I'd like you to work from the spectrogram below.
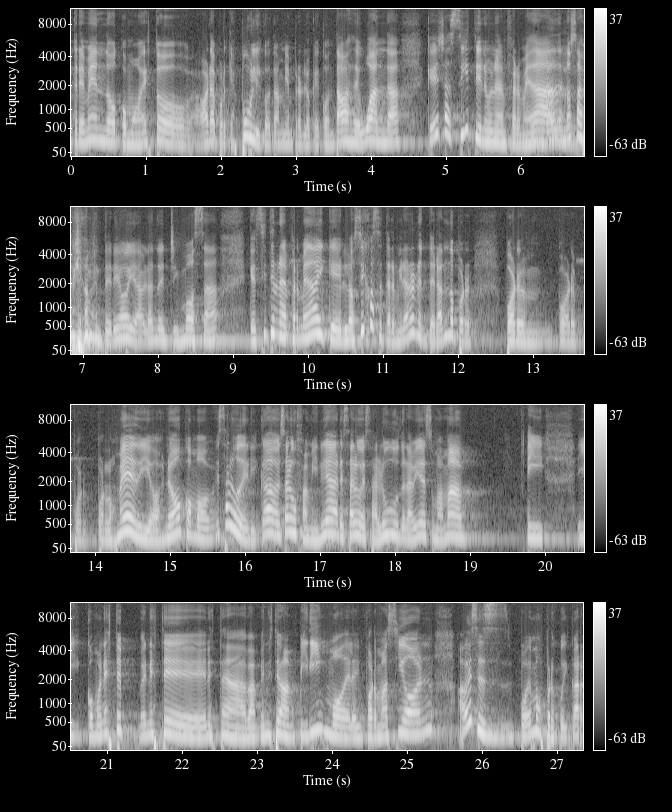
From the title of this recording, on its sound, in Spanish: en vivo en Mar del Plata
